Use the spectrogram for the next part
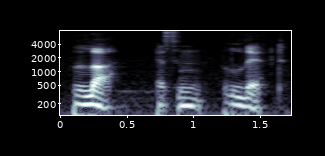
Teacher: the only lateral sound in the language, and it is a clean L sound like in most English dialects and other languages that contain it.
